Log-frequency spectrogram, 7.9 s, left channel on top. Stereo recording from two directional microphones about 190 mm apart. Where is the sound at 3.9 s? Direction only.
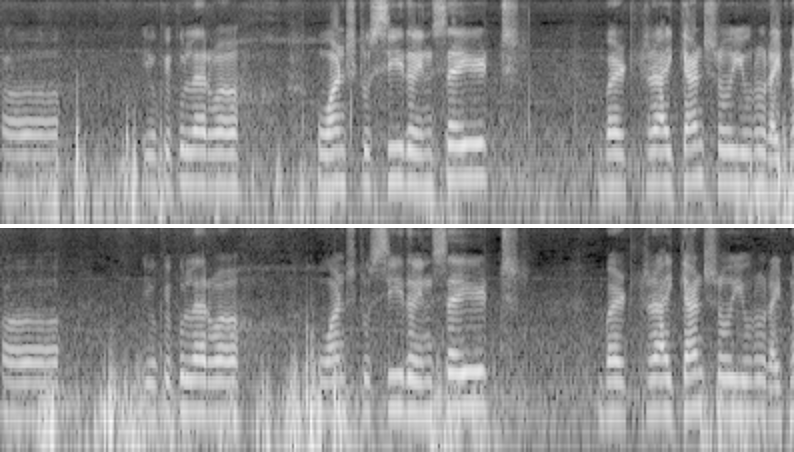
15° right (ahead or behind).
